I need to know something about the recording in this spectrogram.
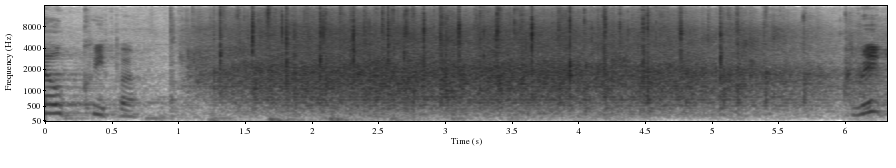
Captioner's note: applause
